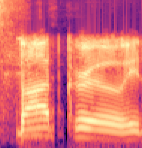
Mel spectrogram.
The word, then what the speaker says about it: Bob Crewe: his name right is it Bob Crewe yeah Bob Crewe legendary Bob Crewe I mean at a certain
